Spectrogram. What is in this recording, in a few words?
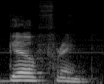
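"girlfriend", Nigerian Pidgin, male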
